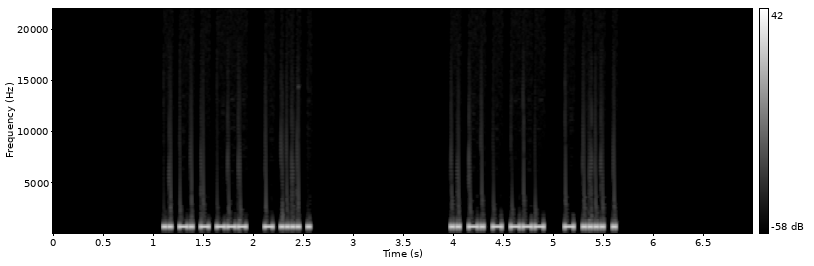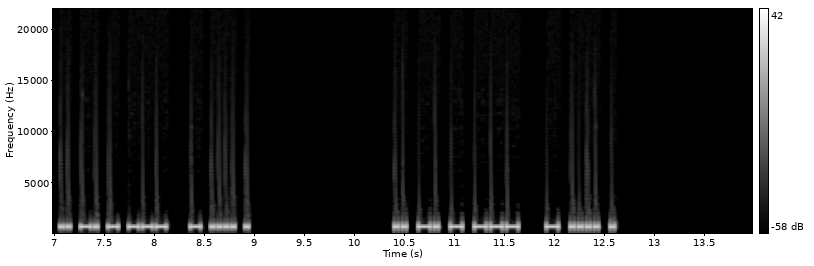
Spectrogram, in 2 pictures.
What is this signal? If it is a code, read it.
Morse code, heard as a keyed tone, about 37 wpm, 700 Hz. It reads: INTO THE INTO THE INTO THE INTO THE
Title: Speed-Racing - Sets of 2 Words 30wpm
